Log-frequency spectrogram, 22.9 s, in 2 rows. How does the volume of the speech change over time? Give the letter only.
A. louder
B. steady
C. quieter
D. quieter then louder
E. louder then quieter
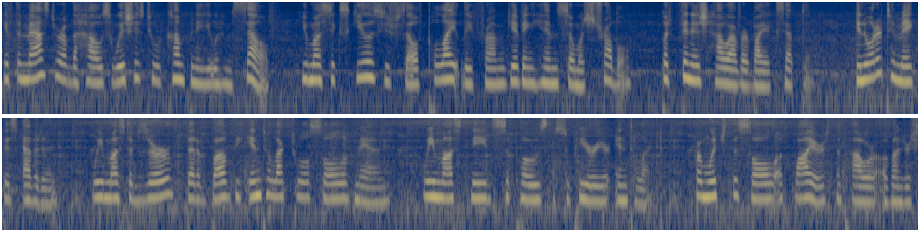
B.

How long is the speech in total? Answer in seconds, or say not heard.
23 s.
